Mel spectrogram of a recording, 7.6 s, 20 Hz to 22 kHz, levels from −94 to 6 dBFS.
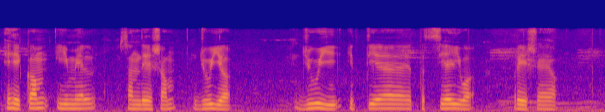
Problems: background sounds at intervals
